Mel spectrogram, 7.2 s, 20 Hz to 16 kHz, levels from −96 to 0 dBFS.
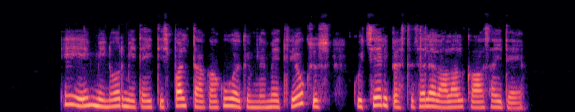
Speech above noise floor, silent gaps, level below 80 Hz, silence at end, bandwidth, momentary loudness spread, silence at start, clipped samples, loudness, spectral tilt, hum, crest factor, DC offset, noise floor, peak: over 67 dB; none; -74 dBFS; 0.65 s; 7.2 kHz; 8 LU; 0.8 s; under 0.1%; -24 LUFS; -6 dB/octave; none; 18 dB; under 0.1%; under -90 dBFS; -6 dBFS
